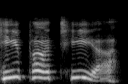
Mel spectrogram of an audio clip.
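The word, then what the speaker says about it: Hypatia: said, "No, no, no, no, no, no. It's heippatia." And that's how the Greeks called her, Heippatia.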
